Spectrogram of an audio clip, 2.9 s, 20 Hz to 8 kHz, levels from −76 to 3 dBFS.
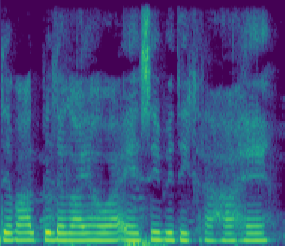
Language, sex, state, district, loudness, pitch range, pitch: Hindi, female, Jharkhand, Palamu, -14 LUFS, 230-240 Hz, 235 Hz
